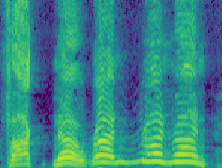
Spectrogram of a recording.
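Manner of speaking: high, loud panicked shriek; panicked yell. Retold or imitated. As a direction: scream it like fleeing in terror. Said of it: "I'm sure half of you are like".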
